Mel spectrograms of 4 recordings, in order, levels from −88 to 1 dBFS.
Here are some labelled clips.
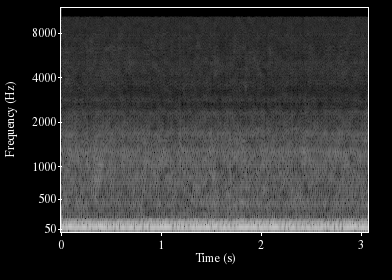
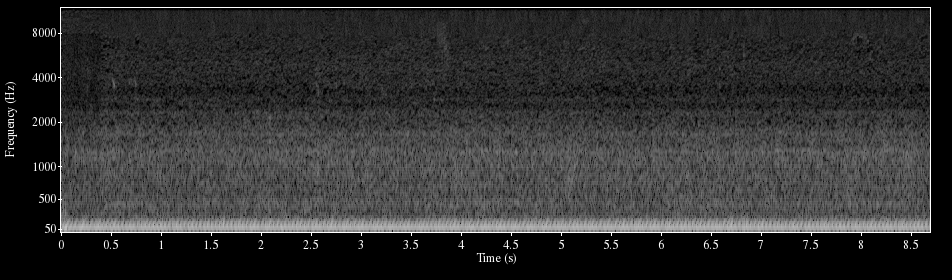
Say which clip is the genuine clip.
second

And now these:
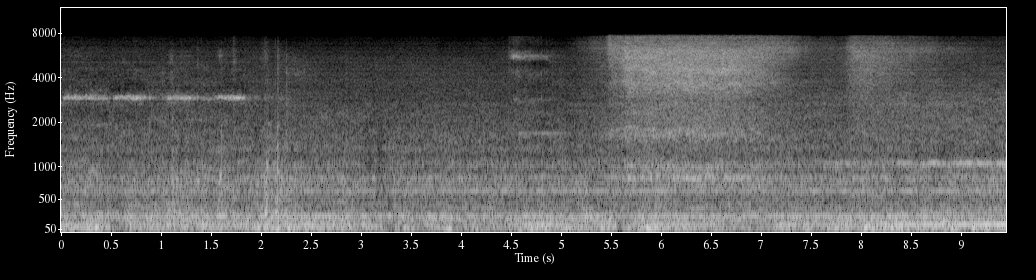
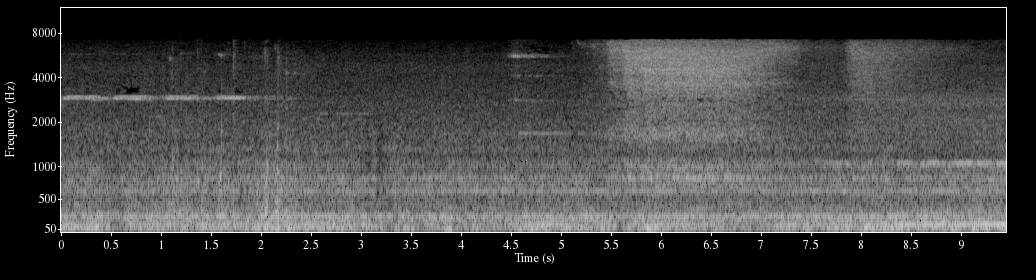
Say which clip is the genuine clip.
second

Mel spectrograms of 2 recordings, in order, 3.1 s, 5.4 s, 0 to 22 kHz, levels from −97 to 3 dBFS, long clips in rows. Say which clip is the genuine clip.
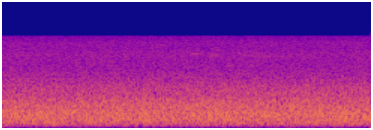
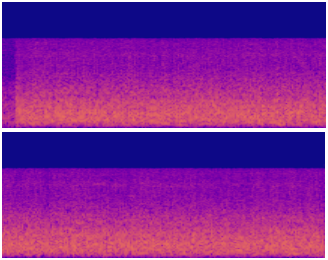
first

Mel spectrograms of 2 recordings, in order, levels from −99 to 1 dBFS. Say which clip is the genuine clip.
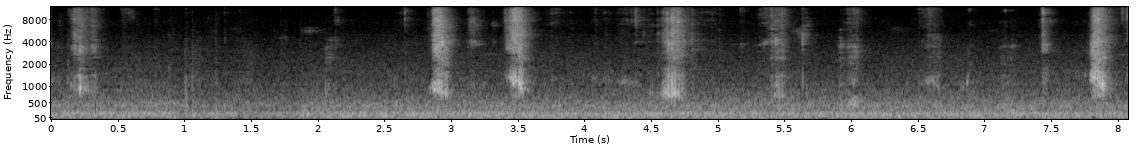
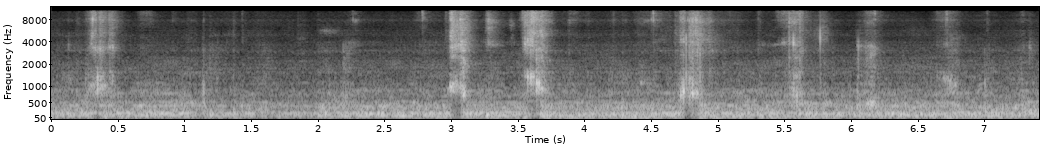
first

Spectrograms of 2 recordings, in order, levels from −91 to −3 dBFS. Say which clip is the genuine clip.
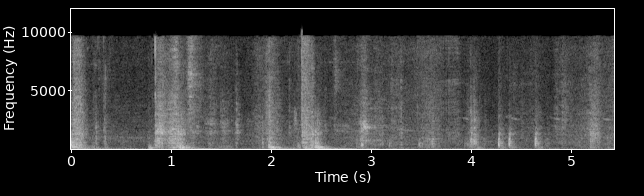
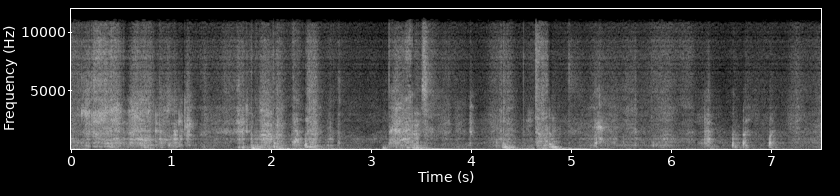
first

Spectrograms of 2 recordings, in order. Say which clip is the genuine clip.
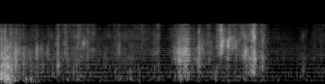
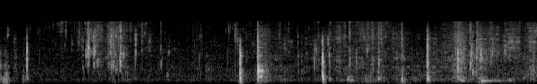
second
